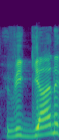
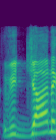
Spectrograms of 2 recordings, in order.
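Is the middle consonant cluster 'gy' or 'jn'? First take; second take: gy; jn. First: The middle cluster sounds like 'gy'. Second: The middle cluster sounds like 'jn'. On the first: The listener will understand it. "समझ पाएगा" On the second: The listener will not understand it. "समझ नहीं पाएगा"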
